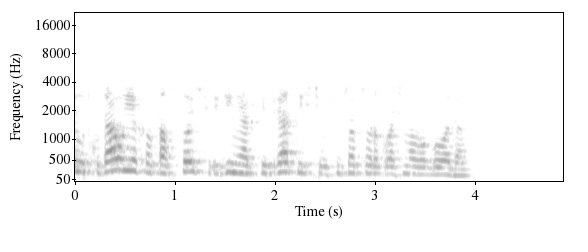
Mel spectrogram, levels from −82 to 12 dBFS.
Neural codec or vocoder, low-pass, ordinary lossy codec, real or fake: none; 3.6 kHz; Opus, 32 kbps; real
